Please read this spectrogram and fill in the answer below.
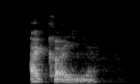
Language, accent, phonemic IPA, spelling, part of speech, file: French, Canada, /a.kɔl/, accoles, verb, LL-Q150 (fra)-accoles.wav
- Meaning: second-person singular present indicative/subjunctive of accoler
